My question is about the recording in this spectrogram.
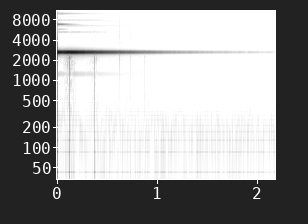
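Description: A notification-bell 'ding' sound effect: a single bright chime that strikes once and rings out, fading away over about a second and a half.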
